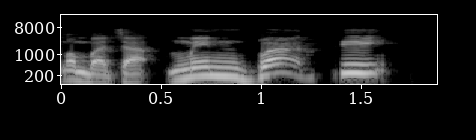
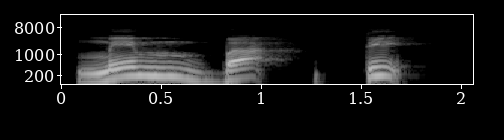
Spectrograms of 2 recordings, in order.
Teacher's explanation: tidak boleh lagi membaca mint babi itu salah yang betul adalah Nun matinya kita ganti dengan huruf mim sehingga kita baca mimba Dik nah itu baru betul saya ulang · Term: iqlab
